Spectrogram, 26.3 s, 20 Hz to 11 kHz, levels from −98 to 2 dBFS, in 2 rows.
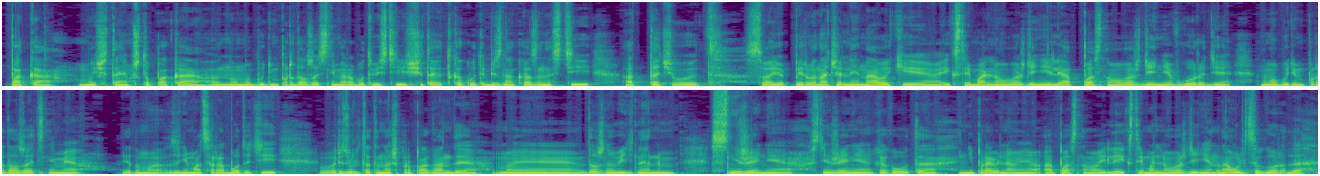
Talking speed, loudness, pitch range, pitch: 130 wpm, -16 LUFS, 100-110 Hz, 105 Hz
